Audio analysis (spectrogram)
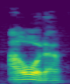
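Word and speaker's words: ahora: habitual habitually a bit the word for now in Spanish is aora this is spelled a h o r a a-h-o-r-a good is the H silent in every uh yeah unless it's ch in which case it's like English Aura is actually the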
